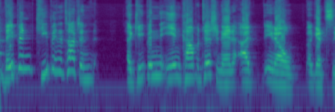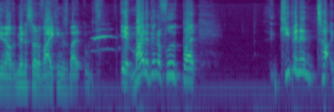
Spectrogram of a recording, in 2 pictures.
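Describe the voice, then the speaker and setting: A man in his thirties co-hosting a casual sports podcast, restarting sentences and rushing when excited. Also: fairly high pitch. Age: 30s. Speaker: podcast co-host.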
